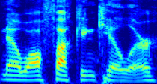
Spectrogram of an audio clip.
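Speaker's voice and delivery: put-on angry voice. Retelling own reply to a friend's suggestion: retelling own angry words. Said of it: "I was so mad".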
